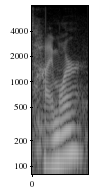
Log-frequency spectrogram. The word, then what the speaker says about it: Himmler: First of all, it's pronounced Himmler, as in the Heimlich maneuver.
